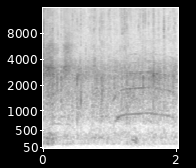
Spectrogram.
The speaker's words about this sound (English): So would y'all mind applauding for the Lord one more time?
